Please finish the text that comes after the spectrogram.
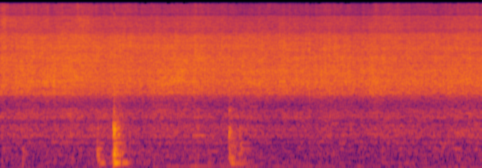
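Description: Potato and eggplant pieces frying in an open pan, a loud, steady, close-up sizzling hiss with two brief knocks or scrapes of a utensil partway through.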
